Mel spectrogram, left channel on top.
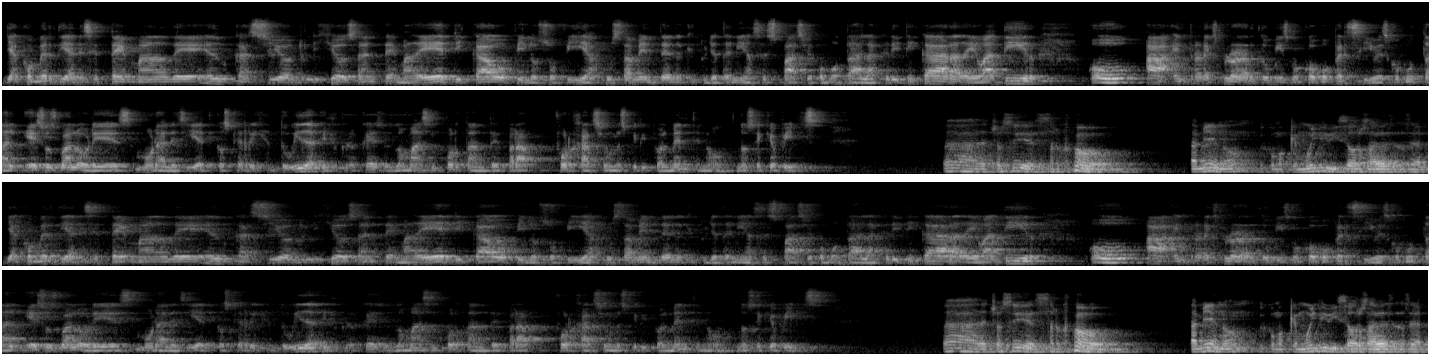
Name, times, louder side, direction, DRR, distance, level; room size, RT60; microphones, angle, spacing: voice 1, 0.0-22.5, left 3 dB, 50° left, 8 dB, 0.9 m, -29 dB
voice 2, 23.7-25.4 26.2-28.5, right 2 dB, 40° right, 6 dB, 1.1 m, -24 dB
12.5 x 7.2 x 6.2 m, 0.99 s
head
